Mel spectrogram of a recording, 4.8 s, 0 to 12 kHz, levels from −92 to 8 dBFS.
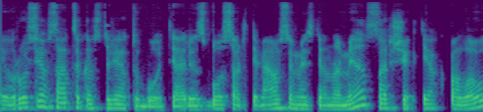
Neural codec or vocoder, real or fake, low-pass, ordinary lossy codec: codec, 44.1 kHz, 7.8 kbps, DAC; fake; 10.8 kHz; MP3, 64 kbps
